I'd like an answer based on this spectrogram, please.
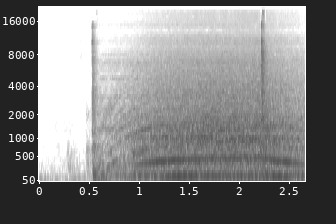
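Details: Newly installed budget DIY heater blower in a 1936 Chevy Coupe hot rod, first power-on test with ignition on: a click, then a smooth whirring hum rises to a steady pitch, holds evenly and winds down; fan runs normally.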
